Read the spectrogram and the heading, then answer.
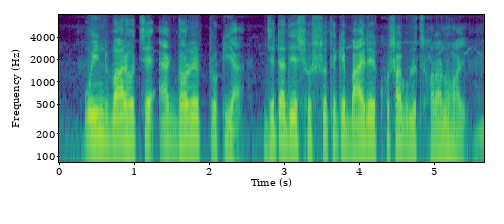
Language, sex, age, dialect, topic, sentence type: Bengali, male, 36-40, Northern/Varendri, agriculture, statement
